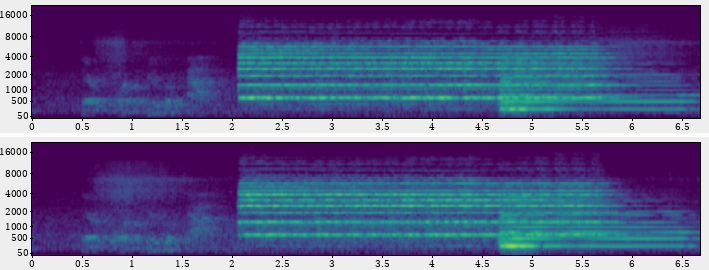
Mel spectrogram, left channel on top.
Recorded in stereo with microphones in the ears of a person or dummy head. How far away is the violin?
About 0.8 m.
